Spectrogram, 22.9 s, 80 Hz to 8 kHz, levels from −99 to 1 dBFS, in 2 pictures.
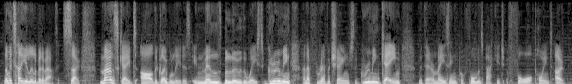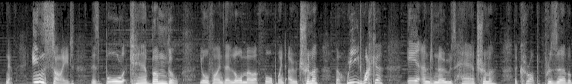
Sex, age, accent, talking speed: male, 30-49, British, 145 wpm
